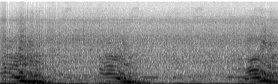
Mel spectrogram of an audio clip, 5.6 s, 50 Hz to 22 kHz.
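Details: Taebeom, a young Korean tiger at the tiger forest of Baekdudaegan National Arboretum, filmed on 1 August, cries out in annoyance while missing sibling Mugung. Three drawn-out, harmonic moaning calls drop in pitch, spaced about two seconds apart, with faint outdoor background.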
